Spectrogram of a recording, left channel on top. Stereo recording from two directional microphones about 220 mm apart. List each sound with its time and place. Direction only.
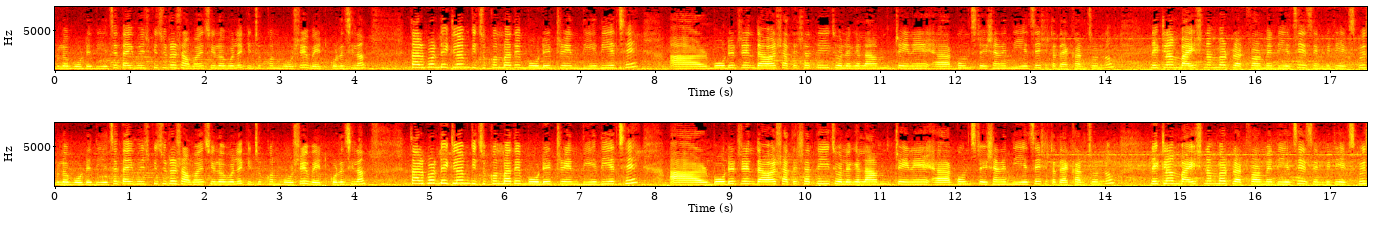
0.1 s a woman's voice: 15° right (ahead or behind)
